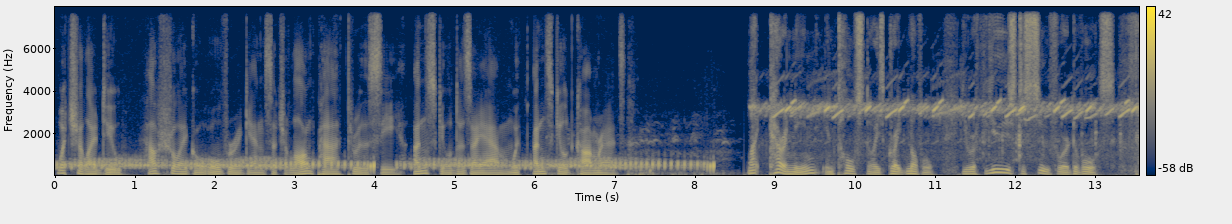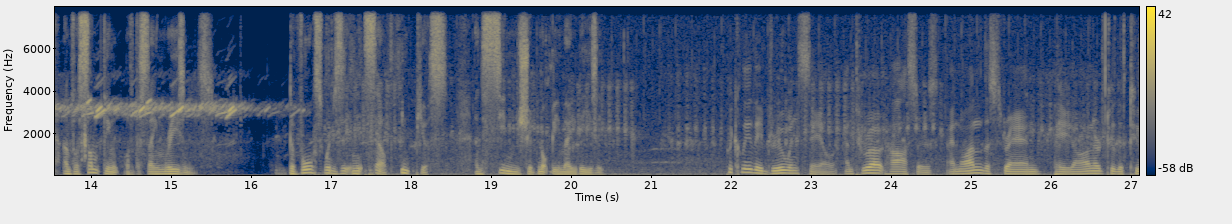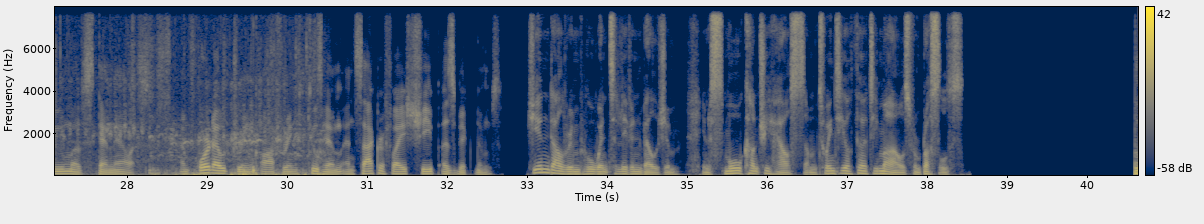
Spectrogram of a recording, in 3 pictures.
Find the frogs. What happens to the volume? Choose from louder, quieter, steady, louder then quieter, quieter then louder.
quieter.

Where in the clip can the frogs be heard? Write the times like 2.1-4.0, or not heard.
0.0-30.4.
